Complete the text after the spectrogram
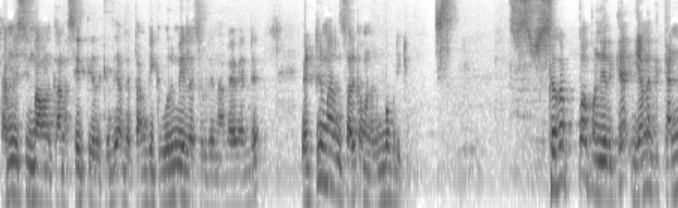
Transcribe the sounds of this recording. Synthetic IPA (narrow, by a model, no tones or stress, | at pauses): t̪ɐmɪlɪsɪŋmaːɐʋɐnɯkːaːnɐseːt̪ːɯɪɾɯkːɯðɯɐnd̪ɐt̪ɐmbɪkːɯʊɾʊmɐjɪlɐsɔlːɯnaːʋeːʋeːɳɖɯʋɛʈrimaːɾɐnsaːɾɯkːɯɐʋɐnɯɾɔmbɐpɪɽɪkːɯn | sɪrɐpːaːpɐɳːɪɾɯkːɐɛnɐkːɯ̥kɐɳ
